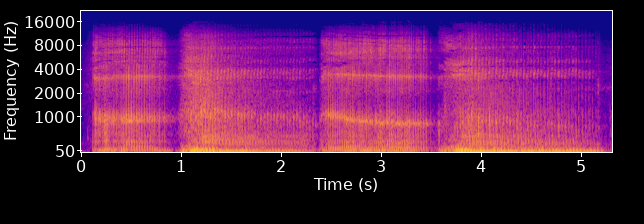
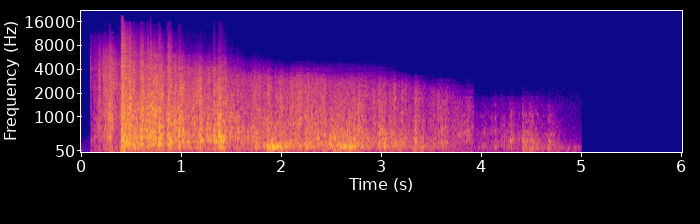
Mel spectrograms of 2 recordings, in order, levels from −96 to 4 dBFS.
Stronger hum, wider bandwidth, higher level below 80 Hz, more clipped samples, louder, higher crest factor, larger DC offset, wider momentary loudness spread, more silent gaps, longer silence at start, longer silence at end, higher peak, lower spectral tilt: neither; second, 12 kHz vs 16 kHz; first, -22 dBFS vs -38 dBFS; neither; second, -24 LUFS vs -17 LUFS; about the same, 16 dB vs 18 dB; neither; second, 12 LU vs 22 LU; neither; about the same, 0.1 s vs 0.15 s; second, 0.05 s vs 1.25 s; about the same, -4 dBFS vs -2 dBFS; second, -4 dB/octave vs -5.5 dB/octave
